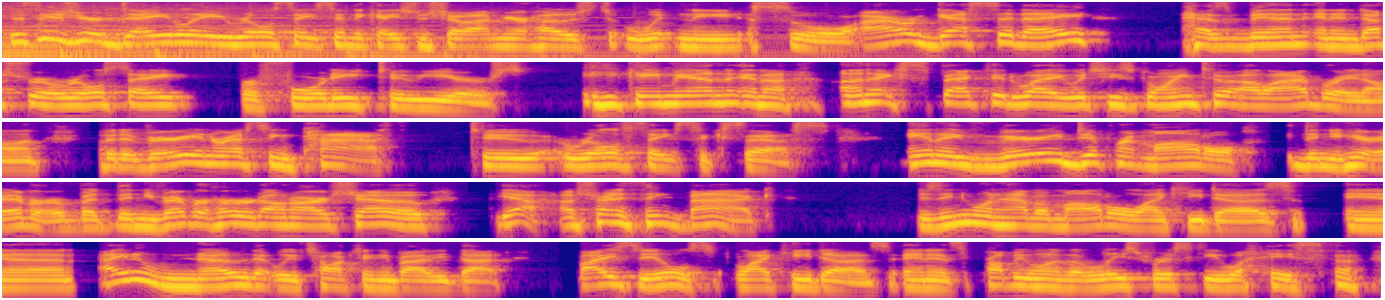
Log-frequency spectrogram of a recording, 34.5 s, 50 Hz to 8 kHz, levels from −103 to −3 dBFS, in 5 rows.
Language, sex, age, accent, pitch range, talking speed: English, male, 40-59, American, 145-180 Hz, 180 wpm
